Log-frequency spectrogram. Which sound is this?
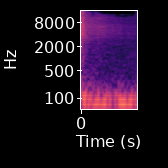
Instrument samples > Percussion
floortom 1 bang start 1b
hit, 16x16, bass, Yamaha, tom-tom, djembe, Sakae, Ludwig, deepbass, drums, Sonor, Pearl, Gretsch, floortom, ashiko, strike, floor, bongo, Mapex, basstom, deeptom, bougarabou, DW, Premier, bata, PDP, drum, tom, dundun, Tama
